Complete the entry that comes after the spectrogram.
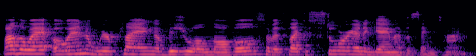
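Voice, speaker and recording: A woman livestreaming a visual novel playthrough, switching between casual chat and expressive reading of the game text aloud. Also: on the high side, fairly quick, roomy sound. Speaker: streamer playing a visual novel.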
